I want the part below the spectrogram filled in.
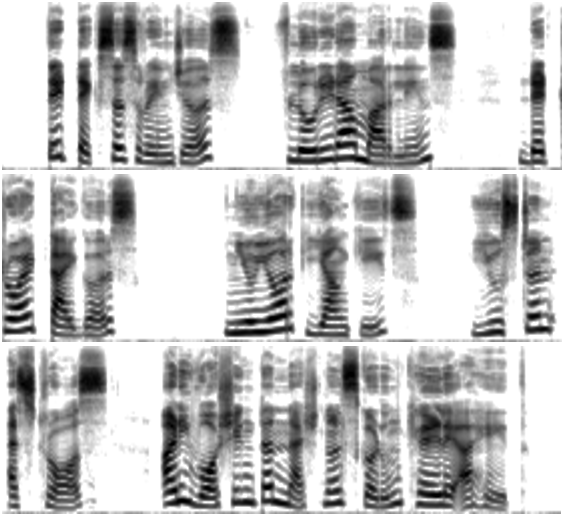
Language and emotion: Marathi, neutral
